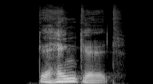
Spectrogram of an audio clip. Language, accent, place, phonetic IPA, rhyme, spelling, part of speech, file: German, Germany, Berlin, [ɡəˈhɛŋkl̩t], -ɛŋkl̩t, gehenkelt, adjective, De-gehenkelt.ogg
- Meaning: handled (having one or more handles)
